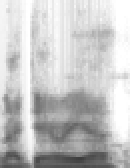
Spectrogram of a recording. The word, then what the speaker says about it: cnidaria: Porifera, cnidaria, the sea is silent.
